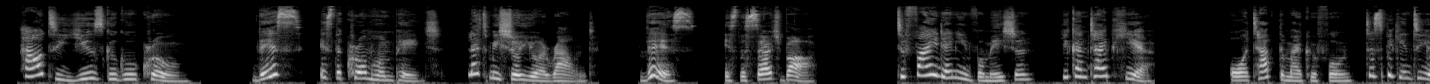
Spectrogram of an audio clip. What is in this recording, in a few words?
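African English, female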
